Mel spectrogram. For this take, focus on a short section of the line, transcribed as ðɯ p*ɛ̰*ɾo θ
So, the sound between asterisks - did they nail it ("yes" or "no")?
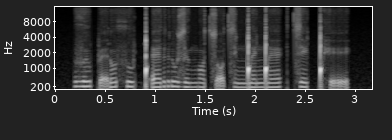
yes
